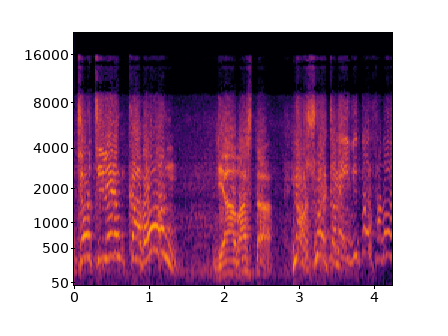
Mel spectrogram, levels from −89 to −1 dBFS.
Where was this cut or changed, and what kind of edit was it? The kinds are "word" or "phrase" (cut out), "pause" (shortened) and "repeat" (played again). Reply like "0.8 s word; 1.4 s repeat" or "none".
none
